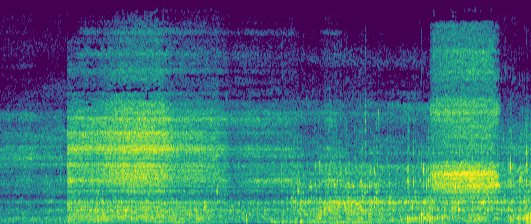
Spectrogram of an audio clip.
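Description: Exhaled bubbles rush from a scuba regulator underwater.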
